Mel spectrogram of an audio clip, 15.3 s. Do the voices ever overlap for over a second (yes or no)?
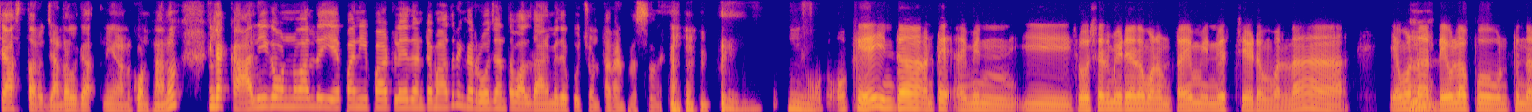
no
